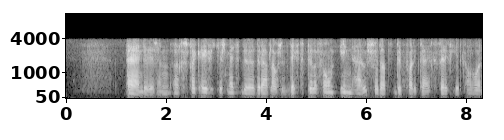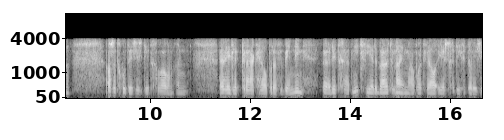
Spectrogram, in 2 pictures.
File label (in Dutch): HTC touch diamond opname met DECT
